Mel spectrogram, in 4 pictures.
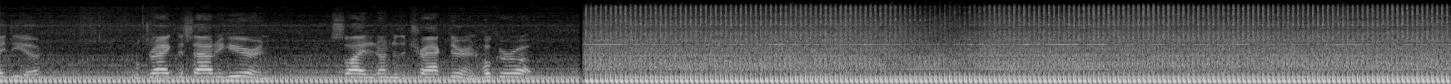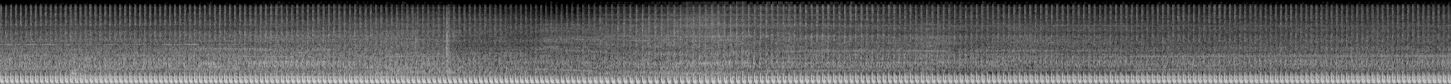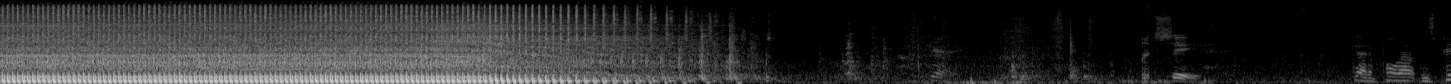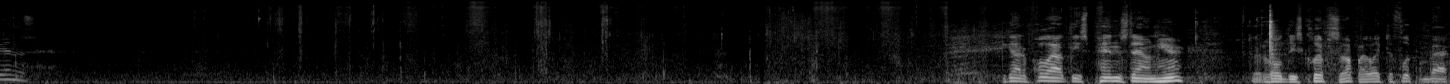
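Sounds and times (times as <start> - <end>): garden tractor engine running: 0.0 - 38.5, 51.2 - 58.0.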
